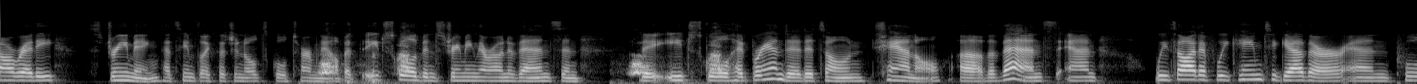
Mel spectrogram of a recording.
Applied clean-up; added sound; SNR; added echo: none; Bark; 4 dB; none.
